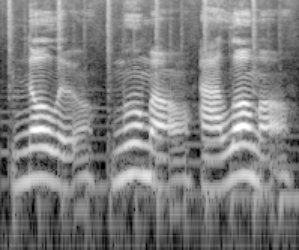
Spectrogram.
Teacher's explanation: These are all characterized by sonorant consonants, they're voiced consonants, and they all have rounded vowels.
